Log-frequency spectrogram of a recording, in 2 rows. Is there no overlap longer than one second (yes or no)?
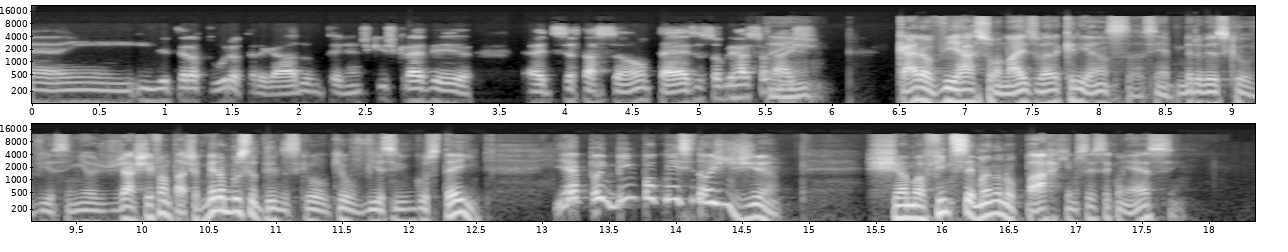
yes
